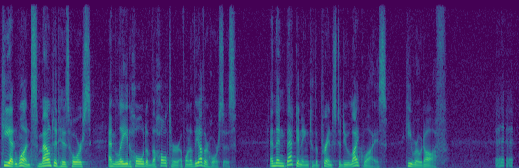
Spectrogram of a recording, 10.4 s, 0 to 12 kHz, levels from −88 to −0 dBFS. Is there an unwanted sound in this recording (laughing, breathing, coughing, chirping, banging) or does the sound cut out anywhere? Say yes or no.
yes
